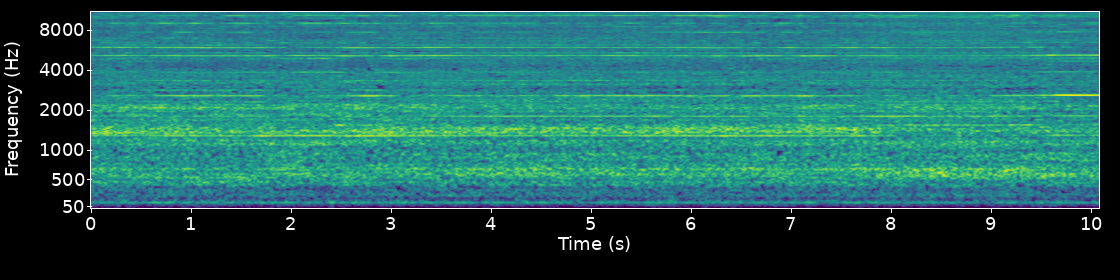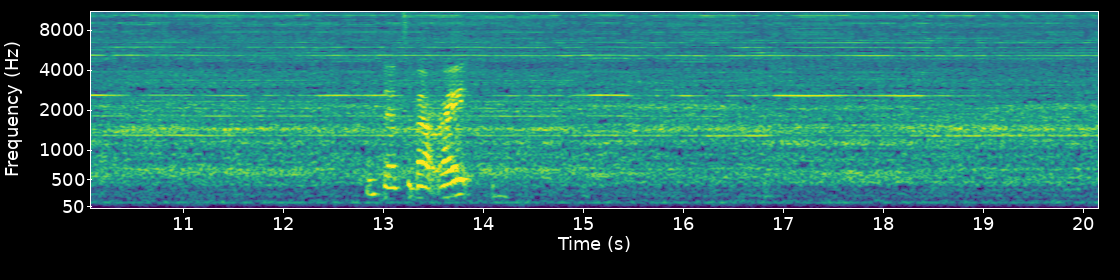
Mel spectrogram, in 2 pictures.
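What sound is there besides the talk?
heat tool drying a craft card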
